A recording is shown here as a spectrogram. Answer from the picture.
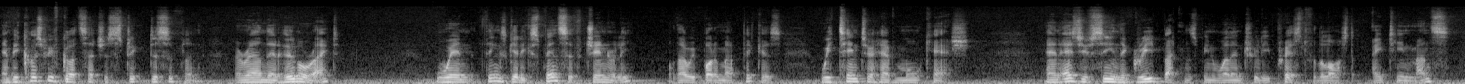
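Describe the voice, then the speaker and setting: A man speaks with a South African accent in a fairly low pitch. His pitch varies in an ordinary way, and background noise is noticeable. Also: moderate pace. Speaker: fund manager. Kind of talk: interview.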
